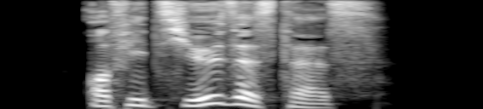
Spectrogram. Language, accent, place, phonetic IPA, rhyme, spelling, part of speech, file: German, Germany, Berlin, [ɔfiˈt͡si̯øːzəstəs], -øːzəstəs, offiziösestes, adjective, De-offiziösestes.ogg
- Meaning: strong/mixed nominative/accusative neuter singular superlative degree of offiziös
